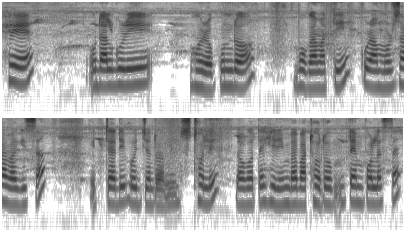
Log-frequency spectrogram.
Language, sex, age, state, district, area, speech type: Assamese, female, 30-45, Assam, Udalguri, rural, spontaneous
